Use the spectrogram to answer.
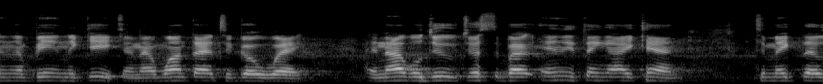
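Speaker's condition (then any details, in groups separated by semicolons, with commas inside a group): ALS; asked to talk slower, clearer, losing voice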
